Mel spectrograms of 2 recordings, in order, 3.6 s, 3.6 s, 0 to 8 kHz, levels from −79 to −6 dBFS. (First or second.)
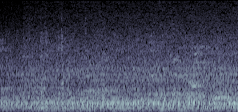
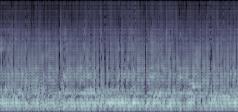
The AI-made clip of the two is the second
